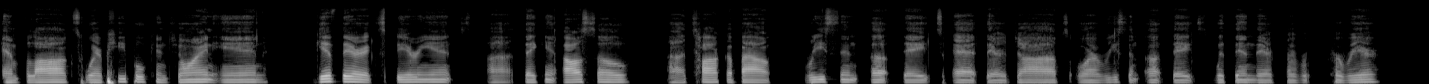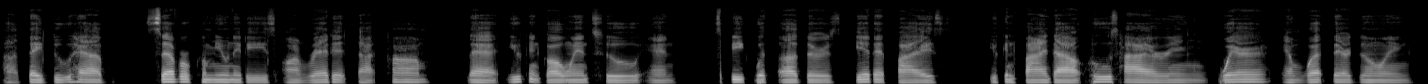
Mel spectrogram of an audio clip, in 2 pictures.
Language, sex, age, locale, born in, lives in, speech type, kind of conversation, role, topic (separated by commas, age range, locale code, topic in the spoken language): English, male, 40-44, en-US, United States, United States, conversation, advice, advisor, How can I stay productive and keep clear boundaries when working from home?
